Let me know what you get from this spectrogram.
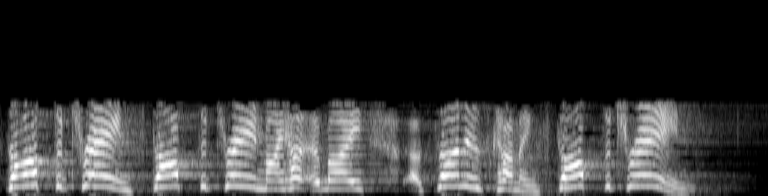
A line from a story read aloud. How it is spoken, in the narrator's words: screaming at the train dispatcher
